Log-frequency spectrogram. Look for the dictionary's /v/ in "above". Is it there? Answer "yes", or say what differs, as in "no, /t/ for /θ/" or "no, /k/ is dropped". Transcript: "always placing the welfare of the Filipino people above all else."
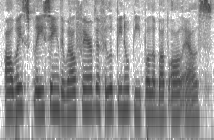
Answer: yes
